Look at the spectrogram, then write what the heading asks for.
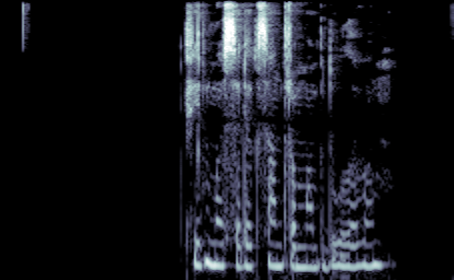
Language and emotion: Russian, neutral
